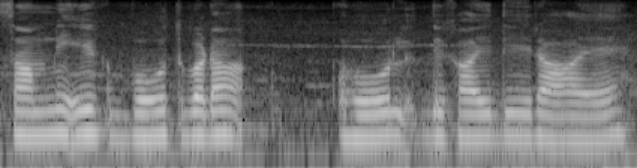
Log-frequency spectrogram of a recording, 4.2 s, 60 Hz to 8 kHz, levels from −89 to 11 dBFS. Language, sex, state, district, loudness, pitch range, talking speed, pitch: Hindi, male, Uttar Pradesh, Shamli, -19 LUFS, 145-155 Hz, 125 wpm, 150 Hz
